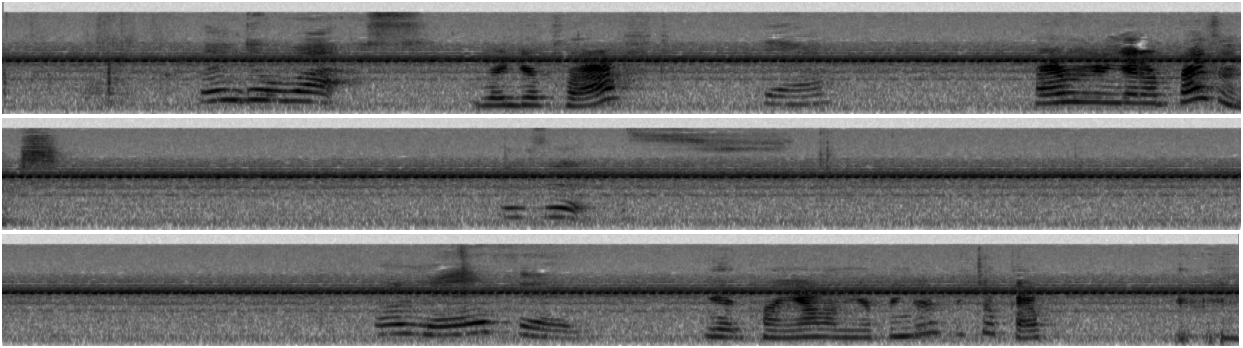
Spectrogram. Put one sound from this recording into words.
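A young boy talks nearby in a high, animated voice.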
